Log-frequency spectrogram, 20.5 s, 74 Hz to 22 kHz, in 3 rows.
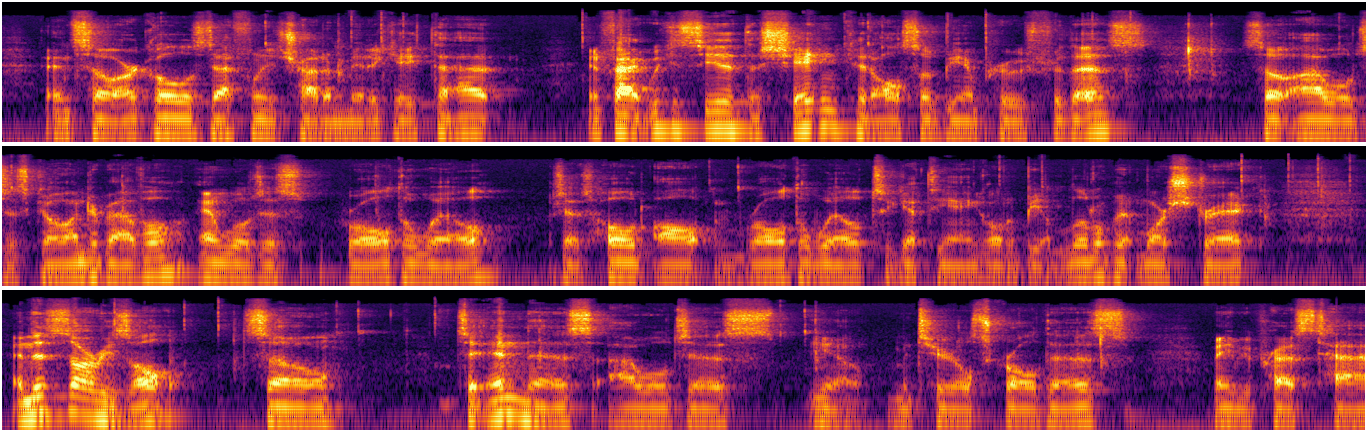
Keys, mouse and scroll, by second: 0.8 click, 1.8 shift+middle click, 2.9 scroll down 1, 4.2 click, 4.7 middle click, 5.0-5.4 scroll up 2, 5.5 shift+middle click, 5.7 shift+scroll up 3, 5.9 q, 6.7 click, 7.6-8.8 alt+scroll down 2, 10.4 click, 10.7-11.4 scroll down 2, 11.4-11.8 scroll down 3, 11.8 middle click, 13.3 double middle click, 13.6 middle click, 14.2-15.3 scroll down 4, 14.6 shift+middle click, 15.3 click, 15.8 alt+m, 17.5 ctrl+click, 17.9-19.0 scroll up 5, 20.2-20.4 scroll up 9.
